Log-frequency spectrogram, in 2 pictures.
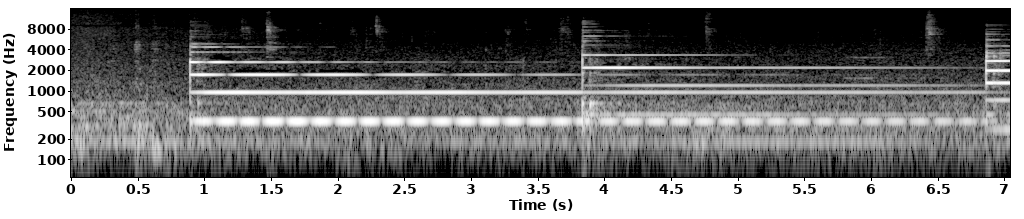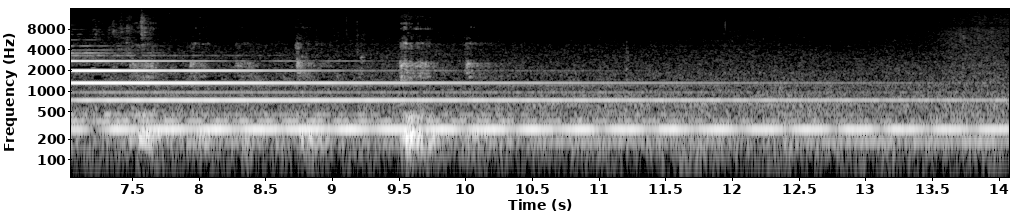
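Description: A bell struck three times, about three seconds apart, each stroke ringing on with a slow, pulsing decay: the bell rung at the elevation of the consecrated Host.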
